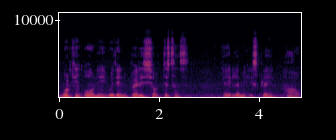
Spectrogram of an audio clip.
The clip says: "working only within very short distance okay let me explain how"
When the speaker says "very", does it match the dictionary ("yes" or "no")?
yes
